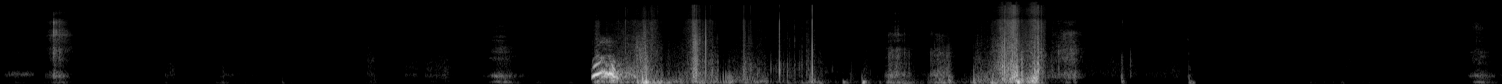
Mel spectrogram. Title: stuffy/congested cold sneezes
